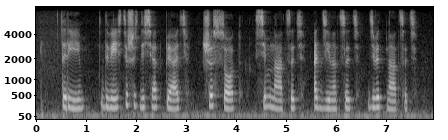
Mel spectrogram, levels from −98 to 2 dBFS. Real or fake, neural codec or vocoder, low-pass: real; none; 7.2 kHz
